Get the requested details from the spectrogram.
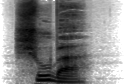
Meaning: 1. slipcase 2. locking device, bolt, bar
- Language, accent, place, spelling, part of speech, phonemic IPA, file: German, Germany, Berlin, Schuber, noun, /ˈʃuːbɐ/, De-Schuber.ogg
